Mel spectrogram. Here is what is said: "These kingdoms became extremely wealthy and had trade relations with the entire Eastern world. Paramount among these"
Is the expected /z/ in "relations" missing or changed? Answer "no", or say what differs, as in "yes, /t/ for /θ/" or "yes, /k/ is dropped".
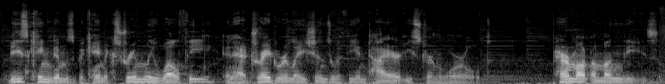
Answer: no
